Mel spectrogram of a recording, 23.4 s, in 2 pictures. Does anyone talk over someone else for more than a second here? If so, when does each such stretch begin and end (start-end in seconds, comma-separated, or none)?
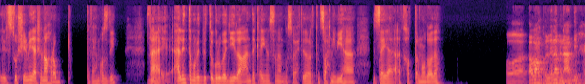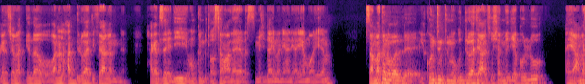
none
